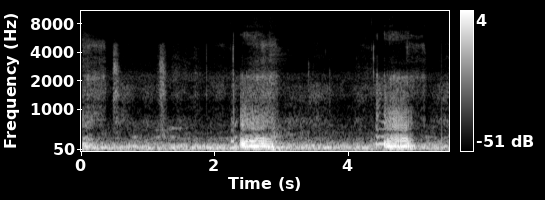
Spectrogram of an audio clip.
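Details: Golden Retriever puppy snoring in its sleep: two low, rumbling, harmonic snores about two seconds apart over a quiet indoor background.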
